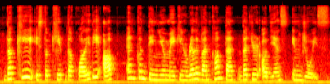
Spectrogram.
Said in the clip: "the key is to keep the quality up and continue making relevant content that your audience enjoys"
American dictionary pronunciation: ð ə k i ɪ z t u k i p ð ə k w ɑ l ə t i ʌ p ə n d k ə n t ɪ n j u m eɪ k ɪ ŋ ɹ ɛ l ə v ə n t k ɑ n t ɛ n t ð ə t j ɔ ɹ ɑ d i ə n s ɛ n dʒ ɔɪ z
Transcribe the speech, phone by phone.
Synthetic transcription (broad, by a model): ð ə k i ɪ s t u k i p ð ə k w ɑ l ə t i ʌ p ə n d k ə n t ɪ n j u m eɪ k ɪ ŋ ɹ ɛ l ə v ə n t k ɑ n t ɛ n t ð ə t j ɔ ɹ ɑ d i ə n s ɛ n dʒ ɔɪ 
